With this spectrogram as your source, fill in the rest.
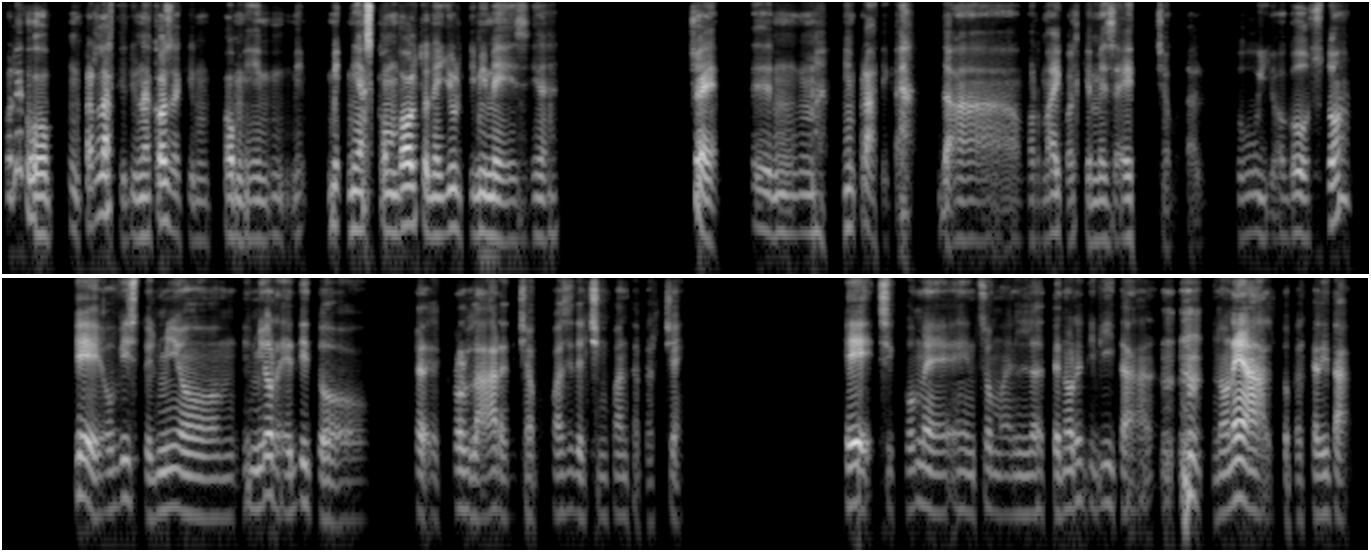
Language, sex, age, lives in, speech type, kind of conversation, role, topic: Italian, male, 60-64, Italy, conversation, advice, user, Come state affrontando un improvviso calo del reddito familiare?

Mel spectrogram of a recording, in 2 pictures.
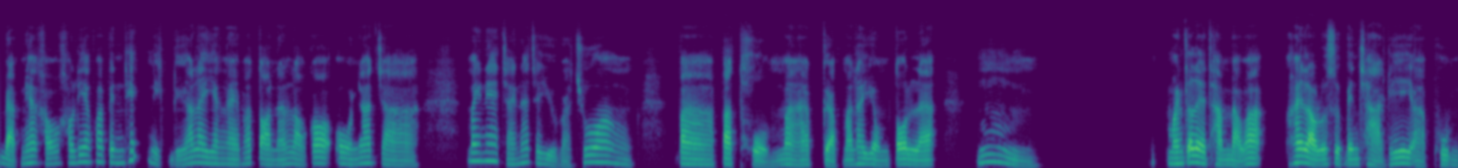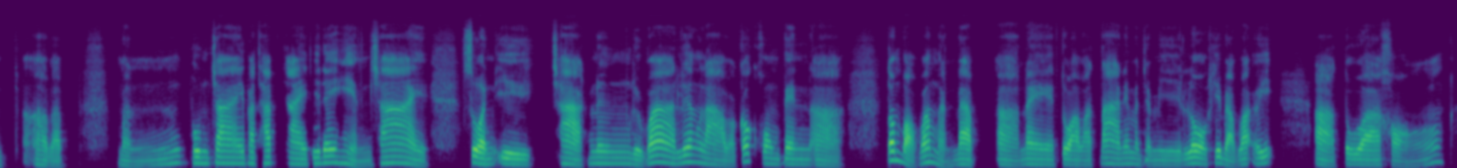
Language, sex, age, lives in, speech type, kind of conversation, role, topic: Thai, male, 25-29, Thailand, conversation, podcast, guest, คุณพอจะเล่าให้ฟังได้ไหมว่ามีหนังสือสมัยเด็กเล่มไหนที่คุณยังคิดถึงอยู่?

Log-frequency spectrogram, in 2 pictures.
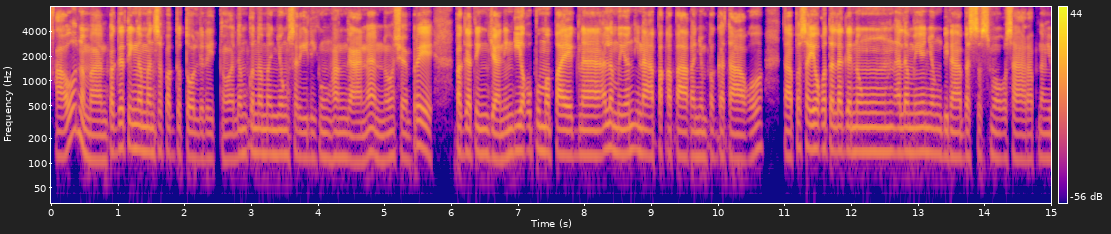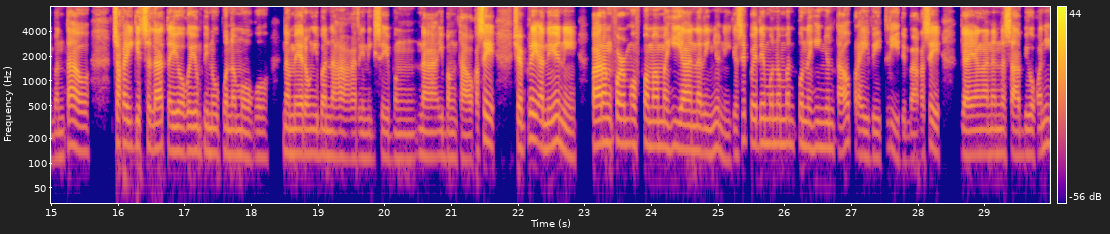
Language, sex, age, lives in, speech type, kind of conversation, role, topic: Filipino, male, 25-29, Philippines, conversation, advice, user, Paano ko maiiwasang katakutan ang puna dahil sa takot na magmukhang maliit o mali?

